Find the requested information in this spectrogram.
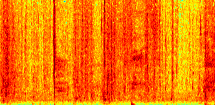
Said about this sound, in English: I'm gonna clean off in the river.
